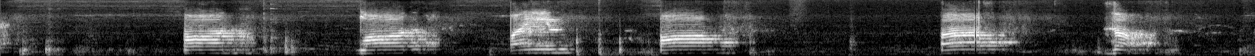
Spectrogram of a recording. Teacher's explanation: अरबी में कुछ हुरूफ ऐसे हैं जिनके अदा करते वक्त हमारे मुंह में जुबान जो है हमेशा बुलंदी पर होती है, ऊंचाई पर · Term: मुस्तालिया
